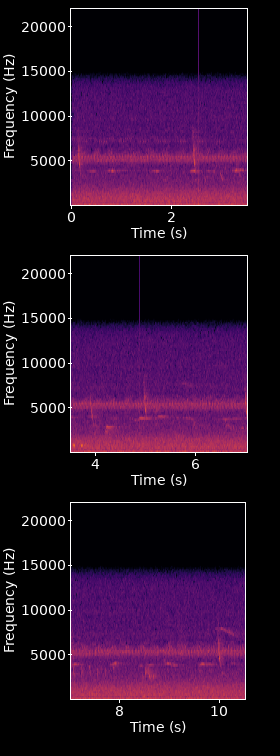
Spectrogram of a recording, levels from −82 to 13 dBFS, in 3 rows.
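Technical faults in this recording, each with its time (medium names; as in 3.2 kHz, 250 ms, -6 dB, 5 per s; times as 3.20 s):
2.54 s: pop
4.88 s: pop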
